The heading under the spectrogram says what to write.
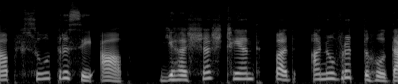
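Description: At 2.42 s the speech suddenly loses quality. This is a call bitrate drop. The connection's bandwidth estimate fell, so the encoder had to spend far fewer bits on each moment of sound. The coding becomes coarse. The speech turns rough and watery, and the top end dulls as high frequencies are cut away. The change suggests a fall from about 64 kbps to about 22 kbps. The worst stretch lasts about 1.28 s. Quality has not fully recovered before the clip ends at 3.98 s.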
